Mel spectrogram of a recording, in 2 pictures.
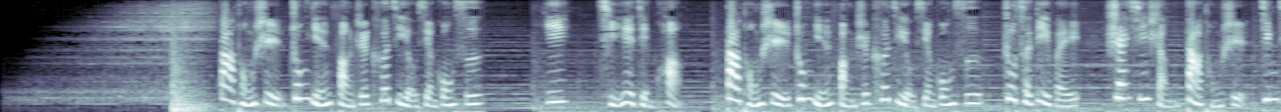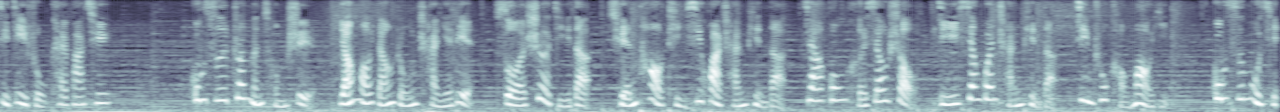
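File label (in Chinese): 女专题 工程汇报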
